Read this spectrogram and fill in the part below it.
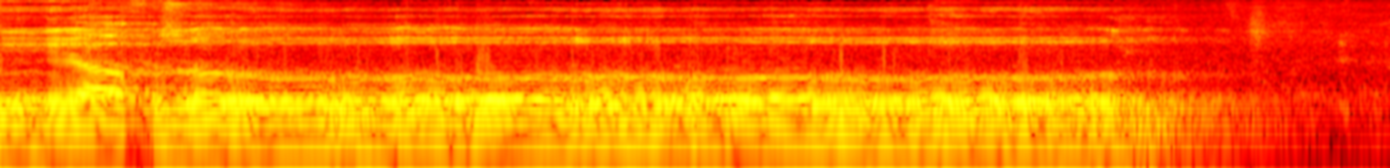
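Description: A man chants in a long, drawn-out melodic voice through a loudspeaker, then trails off into an echo.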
